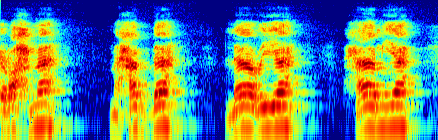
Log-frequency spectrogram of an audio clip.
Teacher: أما إذا كان الوقف على تاء التأنيث منون بالفتح فإننا نقف عليها بالسكون فقط، كما في رحمة، محبة، لاغية، حامية، فإننا نقف على كل من هذه التاءات بهاء ساكنة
